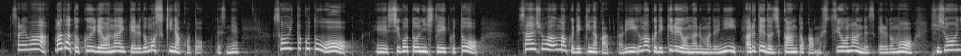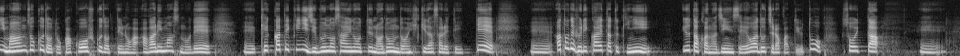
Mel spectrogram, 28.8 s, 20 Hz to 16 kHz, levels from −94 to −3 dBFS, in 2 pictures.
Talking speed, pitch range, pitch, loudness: 350 characters per minute, 195-265 Hz, 230 Hz, -20 LUFS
